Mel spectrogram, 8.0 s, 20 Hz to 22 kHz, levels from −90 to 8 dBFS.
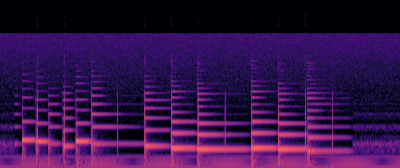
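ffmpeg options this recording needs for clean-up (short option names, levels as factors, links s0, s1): -af "adeclick=t=4,bandreject=f=49.2:t=h:w=4,bandreject=f=98.4:t=h:w=4,bandreject=f=147.6:t=h:w=4,bandreject=f=196.8:t=h:w=4,afftdn=nr=30:nf=-46"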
